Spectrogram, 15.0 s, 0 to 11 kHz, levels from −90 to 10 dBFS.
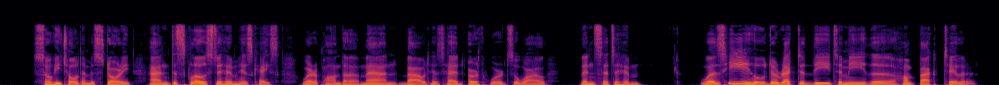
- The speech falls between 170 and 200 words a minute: No, slow, 135 wpm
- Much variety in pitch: Yes, wide, 5.8 semitones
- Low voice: Yes, low, 120 Hz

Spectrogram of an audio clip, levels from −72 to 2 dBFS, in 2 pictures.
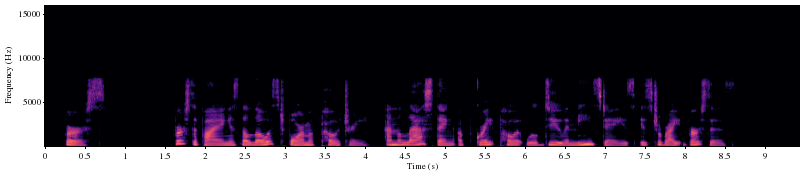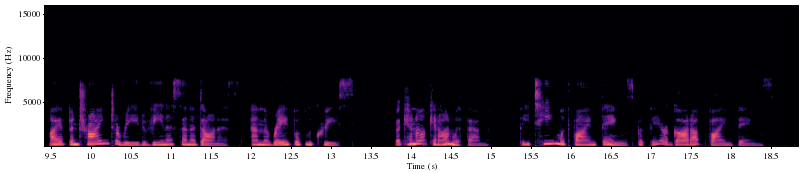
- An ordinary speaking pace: Yes, average, 180 wpm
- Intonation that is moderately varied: Yes, average, 4.5 semitones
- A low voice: No, high, 225 Hz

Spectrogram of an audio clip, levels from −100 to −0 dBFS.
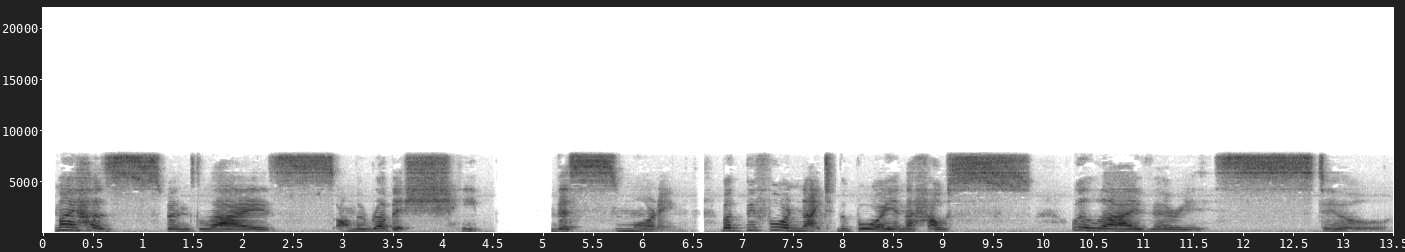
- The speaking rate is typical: No, slow, 95 wpm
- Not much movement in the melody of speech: No, average, 3.4 semitones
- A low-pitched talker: No, high, 195 Hz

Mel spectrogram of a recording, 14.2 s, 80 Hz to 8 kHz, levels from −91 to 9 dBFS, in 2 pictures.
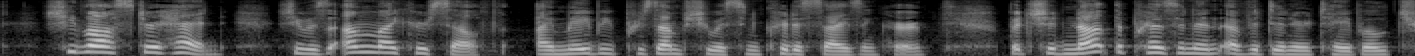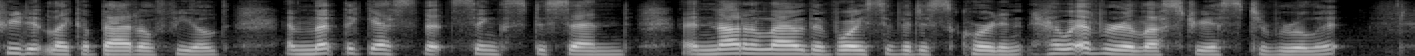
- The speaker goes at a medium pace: No, fast, 210 wpm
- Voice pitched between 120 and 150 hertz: No, high, 210 Hz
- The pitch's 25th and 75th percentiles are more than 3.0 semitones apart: Yes, average, 3.7 semitones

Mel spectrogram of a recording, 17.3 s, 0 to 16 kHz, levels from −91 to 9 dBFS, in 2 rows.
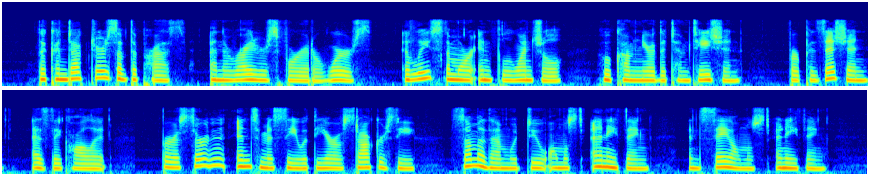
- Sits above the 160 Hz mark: Yes, high, 190 Hz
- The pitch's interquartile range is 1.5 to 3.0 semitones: Yes, narrow, 2.5 semitones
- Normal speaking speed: Yes, average, 160 wpm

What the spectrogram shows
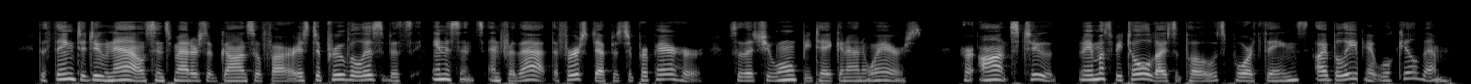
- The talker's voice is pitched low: No, high, 190 Hz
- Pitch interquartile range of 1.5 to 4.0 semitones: No, average, 4.6 semitones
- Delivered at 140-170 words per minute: No, fast, 205 wpm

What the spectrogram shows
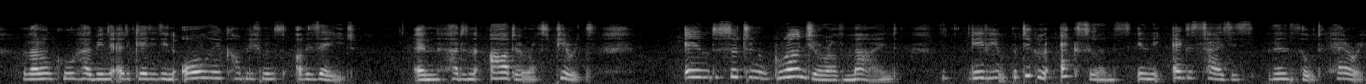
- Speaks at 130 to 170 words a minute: Yes, average, 150 wpm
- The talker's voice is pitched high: Yes, very high, 255 Hz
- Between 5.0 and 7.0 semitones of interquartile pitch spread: No, average, 4.0 semitones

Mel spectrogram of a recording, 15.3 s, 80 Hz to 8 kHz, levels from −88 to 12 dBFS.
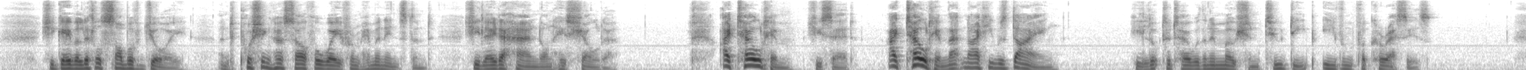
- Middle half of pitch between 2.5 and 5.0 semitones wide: No, wide, 5.5 semitones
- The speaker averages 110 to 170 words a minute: No, average, 185 wpm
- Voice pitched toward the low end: Yes, low, 115 Hz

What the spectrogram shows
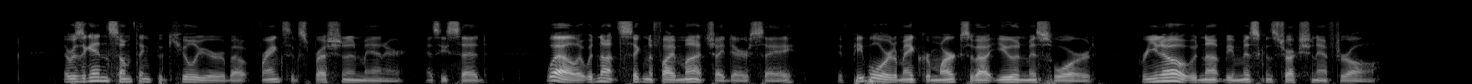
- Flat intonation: No, average, 4.2 semitones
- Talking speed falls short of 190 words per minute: Yes, average, 170 wpm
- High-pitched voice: No, low, 105 Hz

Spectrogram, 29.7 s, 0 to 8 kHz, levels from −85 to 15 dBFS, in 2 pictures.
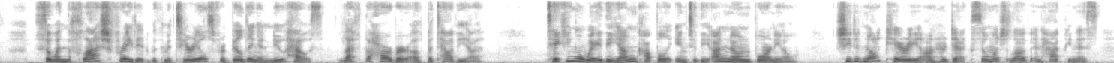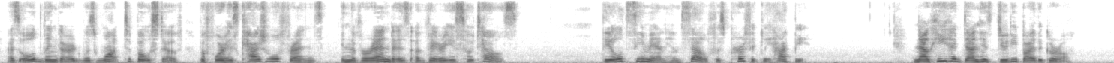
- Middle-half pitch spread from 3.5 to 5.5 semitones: Yes, average, 3.8 semitones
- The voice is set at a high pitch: Yes, high, 205 Hz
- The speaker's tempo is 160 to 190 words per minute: No, average, 145 wpm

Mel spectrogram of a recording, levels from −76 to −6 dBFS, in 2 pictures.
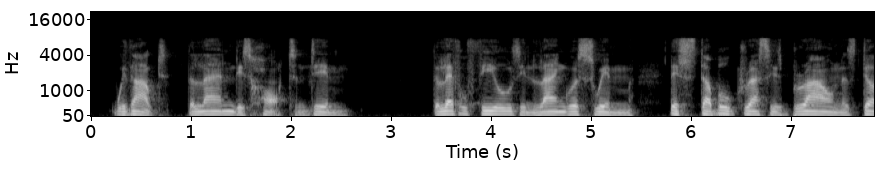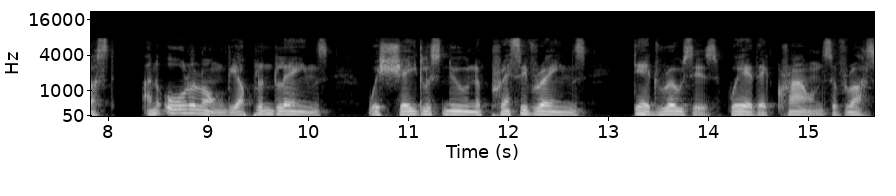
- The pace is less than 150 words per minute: Yes, average, 140 wpm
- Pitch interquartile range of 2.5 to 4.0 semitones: Yes, average, 3.7 semitones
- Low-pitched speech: Yes, low, 105 Hz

